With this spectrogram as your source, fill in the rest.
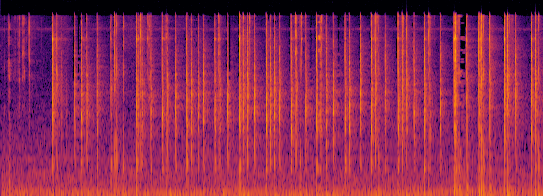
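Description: Long nails tap quickly and unevenly on a blue plastic sports water bottle with a printed label. The taps are sharp, bright, hollow clicks that die away almost instantly, over a faint low hum.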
